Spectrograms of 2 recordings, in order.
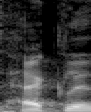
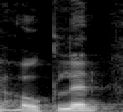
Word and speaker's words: Hoechlin: or hecklin as superman they pronounced as heckling in the panel but i usually say oakland but i don't know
